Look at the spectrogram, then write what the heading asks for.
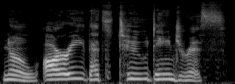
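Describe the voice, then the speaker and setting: Woman voicing anxious young woman, caring, earnest, fairly high, dry close sound. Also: measured pace, sharp tone, no echo. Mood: worried. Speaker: voice actor in fan audio drama. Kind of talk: fan audio drama acting.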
